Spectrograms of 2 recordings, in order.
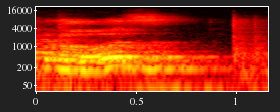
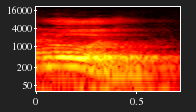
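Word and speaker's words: close: और क्लोज ज साउंड निकालना है यहां पे। ज नहीं ज। ठीक है? क्लोज ज नहीं। एक होता है ज।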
